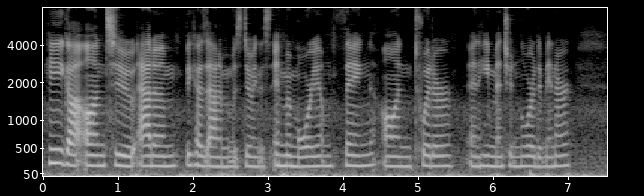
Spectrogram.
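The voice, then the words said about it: Strained, failing voice. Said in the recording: “I'm losing my voice apparently.”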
